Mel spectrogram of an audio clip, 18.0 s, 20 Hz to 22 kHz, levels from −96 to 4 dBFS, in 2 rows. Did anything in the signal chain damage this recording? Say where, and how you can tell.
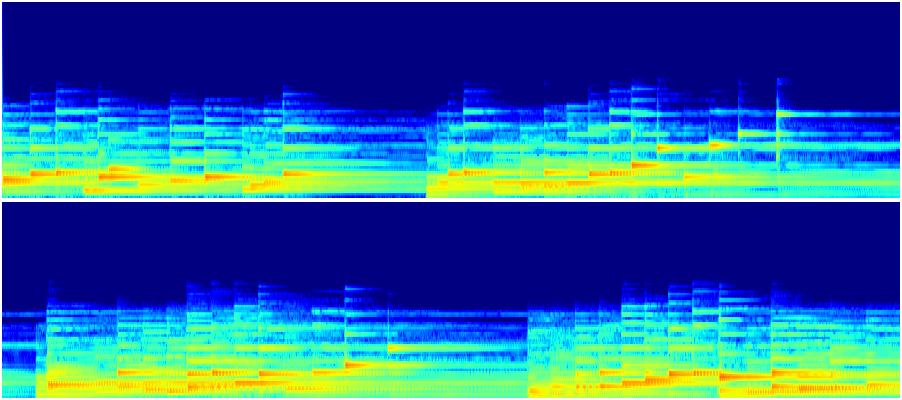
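No, none of the chain's stages leaves an audible mark on this audio: no dropouts, clicks, clipping or level jumps to point to a failing link.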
